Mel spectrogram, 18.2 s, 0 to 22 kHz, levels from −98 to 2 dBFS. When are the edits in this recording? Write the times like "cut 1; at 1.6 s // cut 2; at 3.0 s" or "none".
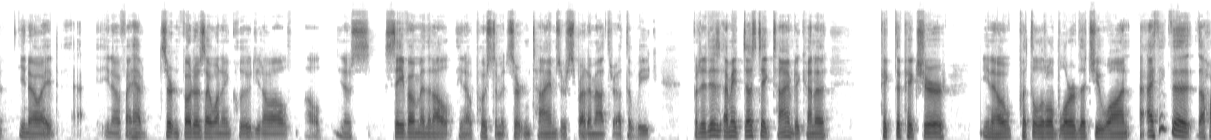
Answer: cut 1; at 17.0 s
